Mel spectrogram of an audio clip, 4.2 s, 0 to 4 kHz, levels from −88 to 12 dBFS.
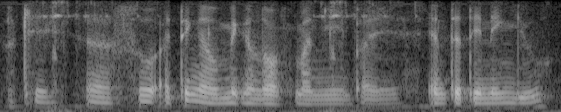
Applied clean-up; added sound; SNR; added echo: none; Rattle / Keys jangling; 15 dB; none.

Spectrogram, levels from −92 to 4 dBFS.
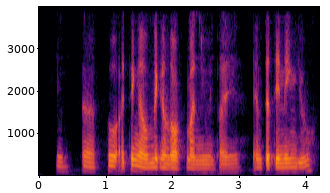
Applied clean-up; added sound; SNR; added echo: neural mask model DeepFilterNet 3.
